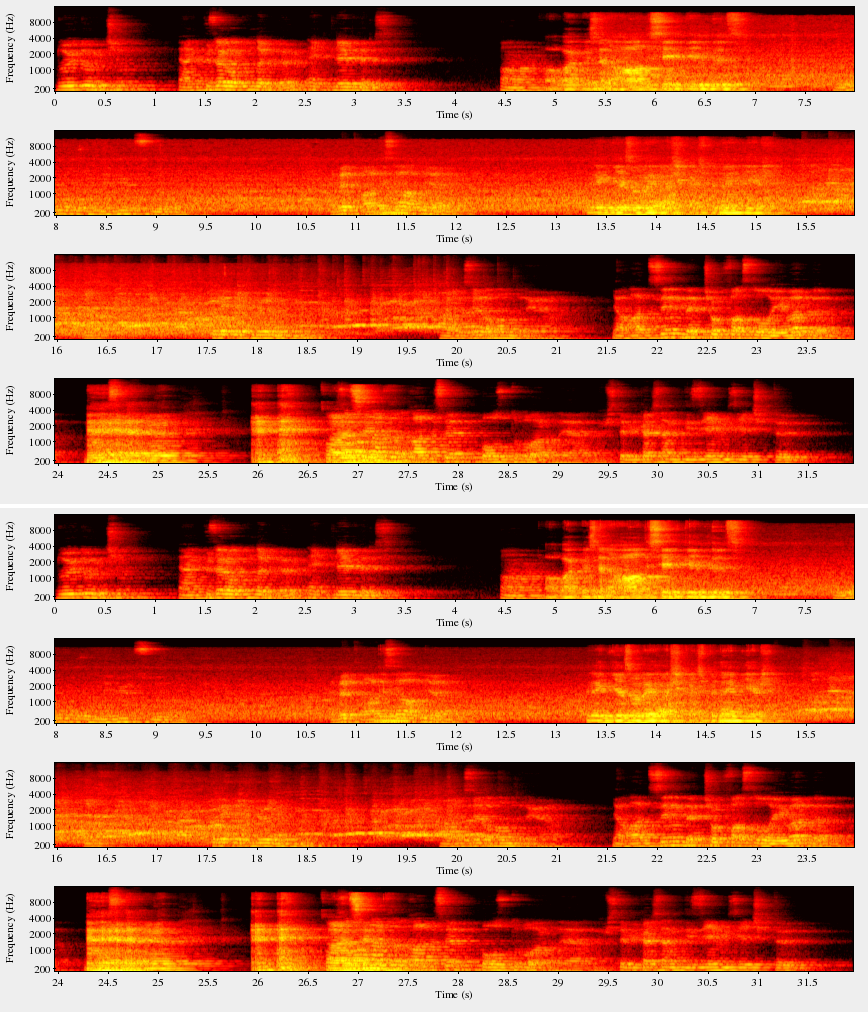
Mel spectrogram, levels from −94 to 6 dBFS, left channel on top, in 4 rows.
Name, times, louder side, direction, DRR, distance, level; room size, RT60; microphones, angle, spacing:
voice 1, 0.0-0.8 1.2-3.3 4.4-5.0 5.3-5.5 7.8-9.3 10.7-12.1 14.0-14.2 16.3-16.7 17.5-18.6 19.8-21.0 21.6-23.8 24.3-24.8 26.7-31.4, left 1 dB, 5° left, -4 dB, 0.4 m, -28 dB
voice 2, 4.8-6.8 11.2-11.4 13.3-15.2 24.3-25.3 25.9-26.4 26.7-27.4, right 1 dB, 40° right, -2 dB, 0.7 m, -20 dB
sound 1, 5.5-18.9, left 4 dB, 70° left, 0.3 m, -33 dB
sound 2, 15.1-20.5, equal, 40° left, 0.7 m, -29 dB
3.6 x 2.9 x 2.8 m, 1.2 s
head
